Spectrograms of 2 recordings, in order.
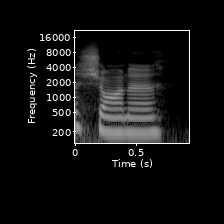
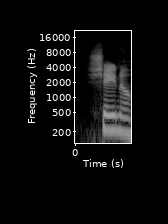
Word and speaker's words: Shana: Typically, my name does have extra letters in it to That's what's up. to indicate that it is pronounced the way that it is, like a Y or an I. But my parents weren't buying any extra vowels.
